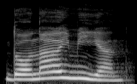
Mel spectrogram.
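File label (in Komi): донаӧй миян, Komi, female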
